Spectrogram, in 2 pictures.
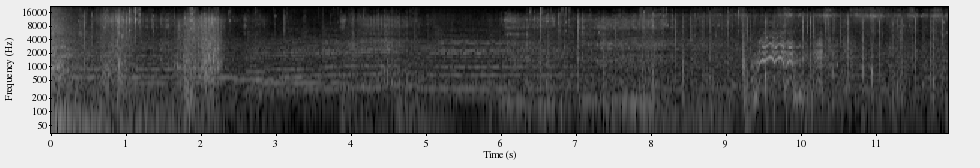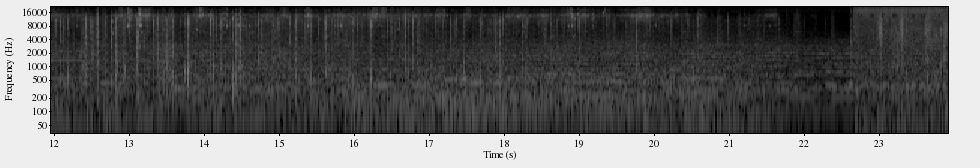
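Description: Horse hooves clip-clopping steadily with a whinny in The Witcher 3: Wild Hunt, the rhythmic hoofbeats running beneath game music and spoken dialogue throughout.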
